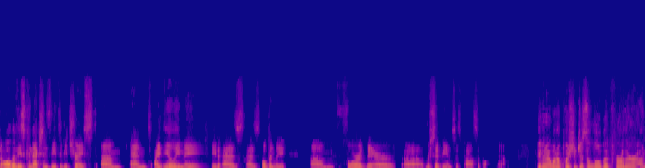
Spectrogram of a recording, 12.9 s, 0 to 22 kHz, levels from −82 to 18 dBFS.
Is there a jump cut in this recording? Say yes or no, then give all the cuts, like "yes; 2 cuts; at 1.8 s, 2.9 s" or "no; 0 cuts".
no; 0 cuts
